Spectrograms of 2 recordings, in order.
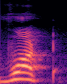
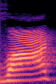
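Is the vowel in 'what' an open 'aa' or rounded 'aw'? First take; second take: aw; aa. First: The vowel is a rounded 'aw'. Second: The vowel is an open unrounded 'aa'. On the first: The speaker calls it right. "ऑ का sound है ए के लिए" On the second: The speaker calls it wrong. "इसको वाट नहीं पढ़ना"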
